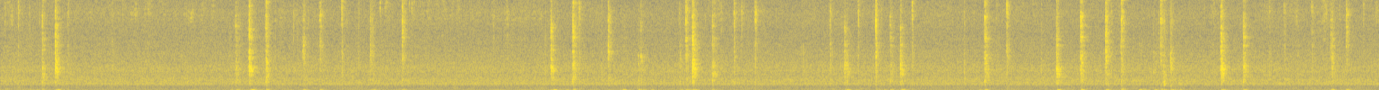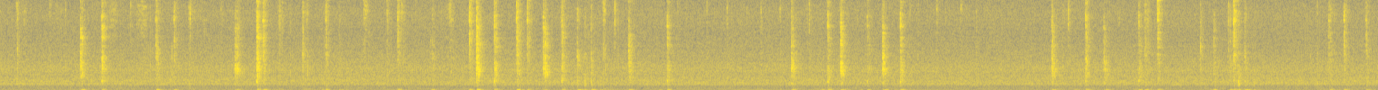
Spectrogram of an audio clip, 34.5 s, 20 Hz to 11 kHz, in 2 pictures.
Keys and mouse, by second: 8.0 shift+f, 14.4 shift+c, 14.6 f, 15.3-19.3 drag, 24.4 g, 24.8 f, 27.8-30.5 drag, 32.6 shift+c, 32.8 f.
